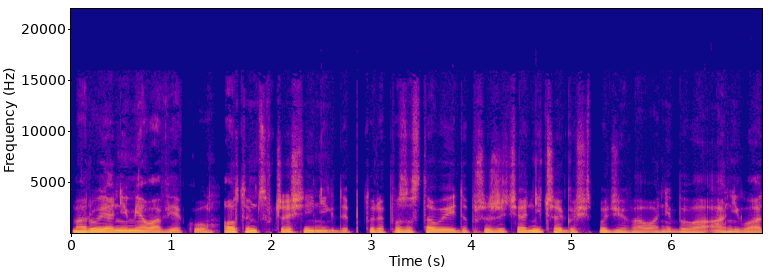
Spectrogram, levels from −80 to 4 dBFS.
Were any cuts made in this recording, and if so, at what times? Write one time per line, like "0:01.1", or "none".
0:01.5
0:02.0
0:02.4
0:02.9
0:05.2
